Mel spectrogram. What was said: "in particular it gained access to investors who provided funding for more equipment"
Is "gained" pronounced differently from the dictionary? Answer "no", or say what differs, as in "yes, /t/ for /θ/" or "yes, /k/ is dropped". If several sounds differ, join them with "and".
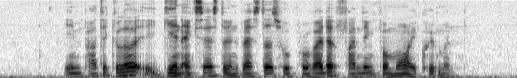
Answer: yes, /d/ is dropped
